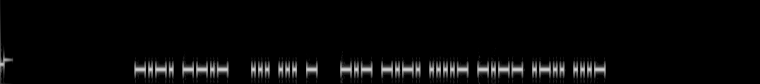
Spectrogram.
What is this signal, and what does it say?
Morse code, heard as a keyed tone, about 34 wpm, 700 Hz. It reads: CQ SST KC4YLV
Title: K1USN SST QSO Practice - 35wpm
